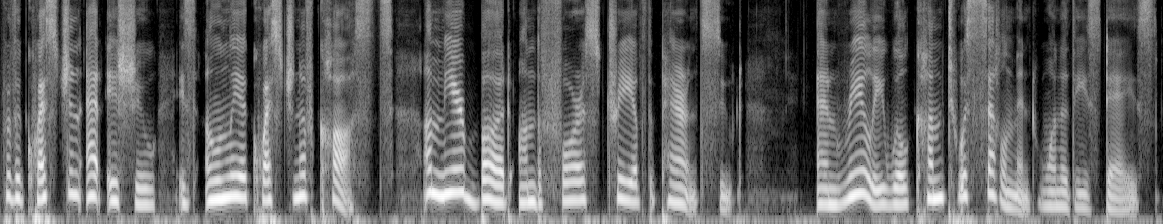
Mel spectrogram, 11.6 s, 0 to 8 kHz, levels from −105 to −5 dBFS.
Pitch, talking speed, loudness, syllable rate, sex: 205 Hz, 170 wpm, -18 LUFS, 4.6 syllables/s, female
